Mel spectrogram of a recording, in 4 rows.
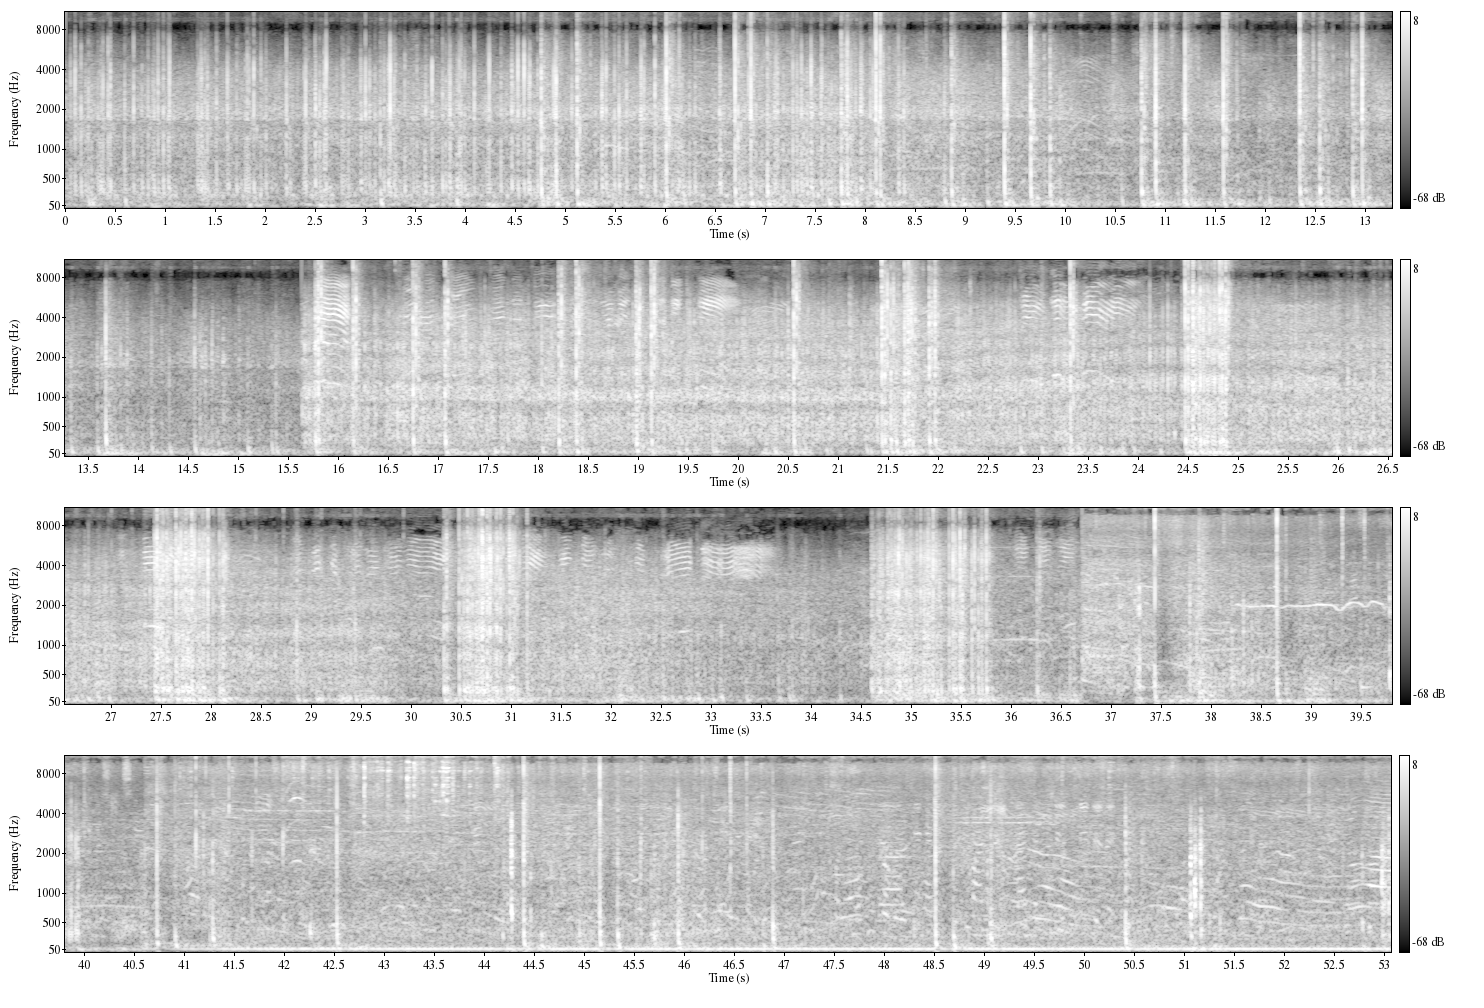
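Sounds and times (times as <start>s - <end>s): fireworks bangs and crackles: 0.0s - 53.0s
low rumble: 35.3s - 53.0s.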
